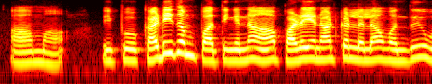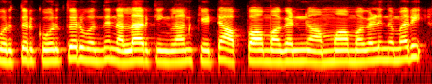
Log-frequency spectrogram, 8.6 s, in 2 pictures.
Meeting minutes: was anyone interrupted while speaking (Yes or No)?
No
